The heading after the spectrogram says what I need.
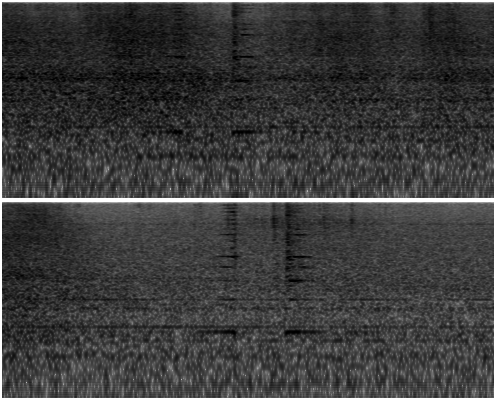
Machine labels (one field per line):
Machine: slide rail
